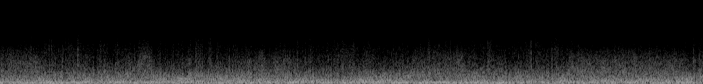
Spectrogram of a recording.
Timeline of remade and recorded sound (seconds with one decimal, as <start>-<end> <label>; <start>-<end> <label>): 0.0-2.0 remade; 2.0-2.8 recorded; 2.8-7.0 remade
